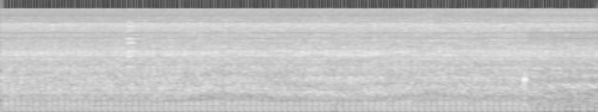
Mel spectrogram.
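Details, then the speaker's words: Honda Beat FI scooter at idle after CVT repair (fault in the clutch lining ring plate, parts tightened with impact): smooth, even idle with regular thump about four times a second, no clutch-side rattle; transmission now healthy. "ini teman-teman sudah suaranya sudah halus ya jadi ee motor ini teman-teman bisa buka ya ya Ini motor ee jadi ini suaranya sudah halus"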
